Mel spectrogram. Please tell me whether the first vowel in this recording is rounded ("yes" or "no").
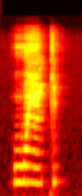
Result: no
